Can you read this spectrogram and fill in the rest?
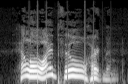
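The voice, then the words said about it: Imitates another person's voice. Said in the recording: “do a terrible Phil Hartman impersonation”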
